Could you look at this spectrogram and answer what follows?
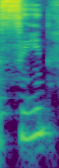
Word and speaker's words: seine: फिर है सीन fishing net. मछली पकड़ने की जो नेट होती है उसको हम सीन कहते हैं. उसकी स्पेलिंग है SEINE.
